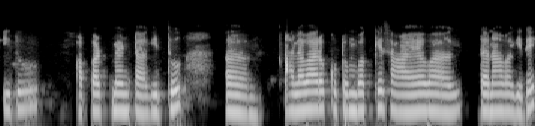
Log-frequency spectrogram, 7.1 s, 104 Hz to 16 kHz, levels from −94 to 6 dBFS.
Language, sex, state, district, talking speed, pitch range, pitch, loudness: Kannada, female, Karnataka, Gulbarga, 65 wpm, 185-205 Hz, 190 Hz, -18 LUFS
